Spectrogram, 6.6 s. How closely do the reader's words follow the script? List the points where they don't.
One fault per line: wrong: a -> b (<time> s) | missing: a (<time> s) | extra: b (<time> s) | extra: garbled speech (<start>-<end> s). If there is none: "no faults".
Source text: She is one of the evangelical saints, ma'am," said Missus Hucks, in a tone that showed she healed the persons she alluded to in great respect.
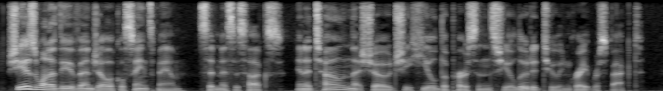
no faults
